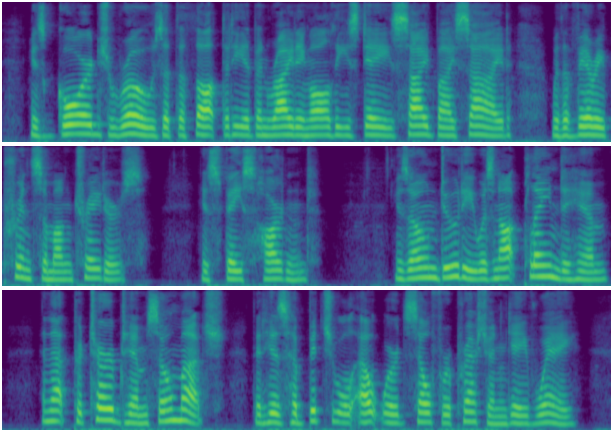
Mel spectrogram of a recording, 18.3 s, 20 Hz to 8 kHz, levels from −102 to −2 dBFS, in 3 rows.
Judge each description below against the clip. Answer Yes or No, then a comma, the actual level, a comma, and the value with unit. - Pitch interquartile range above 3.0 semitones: No, average, 2.7 semitones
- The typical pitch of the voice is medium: Yes, medium, 180 Hz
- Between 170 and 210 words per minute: No, average, 160 wpm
